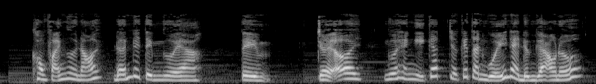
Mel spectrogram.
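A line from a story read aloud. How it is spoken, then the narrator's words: Roar. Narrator (Vietnamese): Văn Lão Bản gầm lên với Niên Đại Đại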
